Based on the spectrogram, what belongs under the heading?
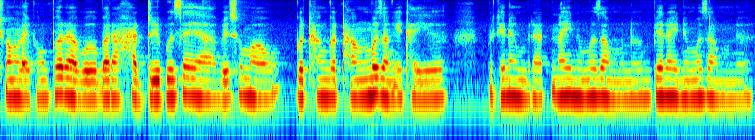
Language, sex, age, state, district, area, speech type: Bodo, female, 18-30, Assam, Kokrajhar, rural, spontaneous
